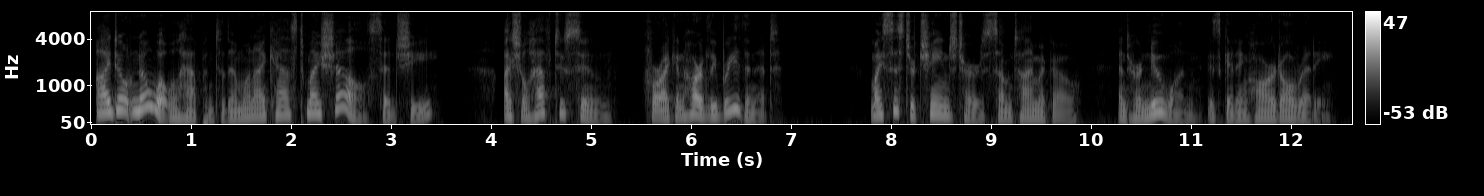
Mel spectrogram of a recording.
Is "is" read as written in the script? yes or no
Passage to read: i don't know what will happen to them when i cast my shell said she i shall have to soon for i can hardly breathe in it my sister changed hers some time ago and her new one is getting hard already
yes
